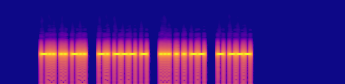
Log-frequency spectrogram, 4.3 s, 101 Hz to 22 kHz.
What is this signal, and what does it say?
Morse code, heard as a keyed tone, about 50 wpm, 700 Hz. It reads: DID NOT SEEM TO
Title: Sets of 4 Words 50wpm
